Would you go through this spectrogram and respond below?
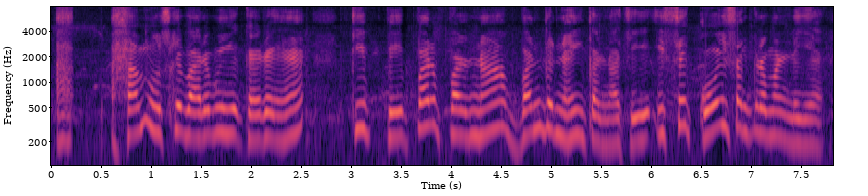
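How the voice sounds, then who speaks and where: A woman's voice: a little high, a little slow, dark tone, rough recording. A middle-aged woman answering street interview questions outdoors in a park, speaking fondly and emphatically and repeating herself. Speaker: longtime newspaper reader interviewee.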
